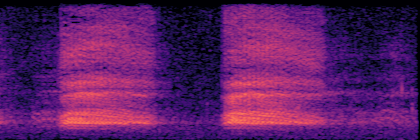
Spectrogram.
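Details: Crows, part of a group landing at a house and making a racket; two loud harsh caws, each about half a second long, separated by a short pause, over quiet background.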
